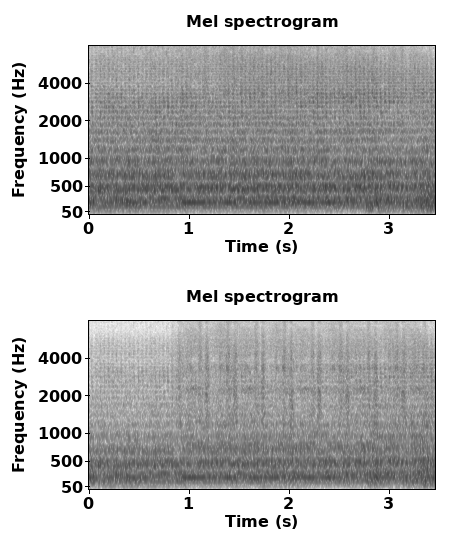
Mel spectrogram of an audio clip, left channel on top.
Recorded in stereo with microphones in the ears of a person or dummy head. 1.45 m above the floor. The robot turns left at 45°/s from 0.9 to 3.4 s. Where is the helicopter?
125° left; by 3.5 s 10° left.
